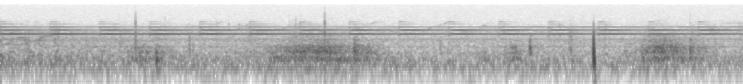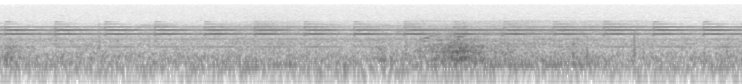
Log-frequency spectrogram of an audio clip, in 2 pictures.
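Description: Railroad grade-crossing warning bell ringing steadily with a fast pulsing beat as a train approaches. Cars pass over the crossing a few times, and there is one sharp click about four and a half seconds in.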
